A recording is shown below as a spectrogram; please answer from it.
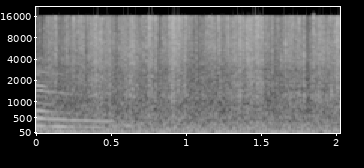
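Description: Shredded paper filler crinkling and rustling under the hands as small items are lifted out of a gift box.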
